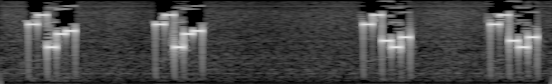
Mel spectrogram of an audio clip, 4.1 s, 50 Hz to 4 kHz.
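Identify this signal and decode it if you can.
Five-tone selective call (ZVEI), heard as quick runs of five tones, tones of about 70 ms. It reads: 88156 88156 88314 88314
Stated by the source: ZVEI five-tone selective call 88127 received with an SDR.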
